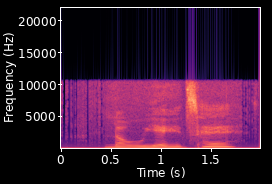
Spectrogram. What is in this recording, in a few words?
"loujece", Cantonese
